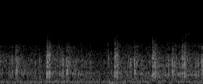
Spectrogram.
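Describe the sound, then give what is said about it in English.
Several real gunshots pop in an uneven volley during filming at the edge of Hunter's Point, sharp muffled cracks spaced a fraction of a second apart over a quiet background with no talking. “These are real gunshots.”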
